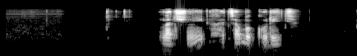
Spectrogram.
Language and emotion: Russian, neutral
